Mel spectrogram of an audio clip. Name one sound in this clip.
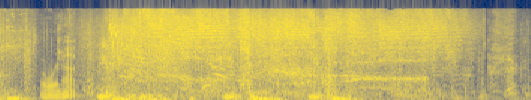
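An electric weapon crackles and zaps loudly.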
